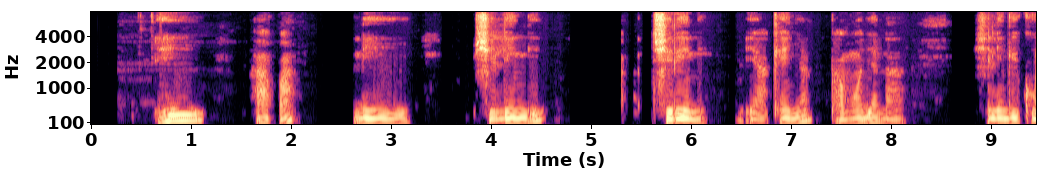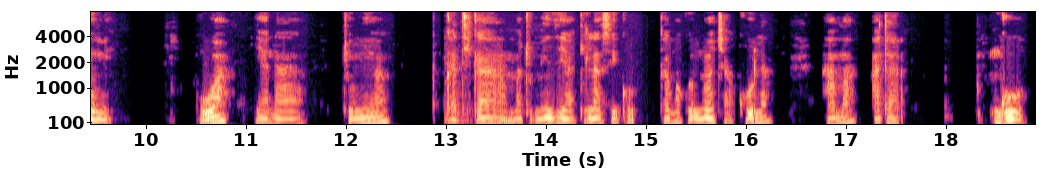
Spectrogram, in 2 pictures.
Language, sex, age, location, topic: Swahili, male, 25-35, Nakuru, finance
